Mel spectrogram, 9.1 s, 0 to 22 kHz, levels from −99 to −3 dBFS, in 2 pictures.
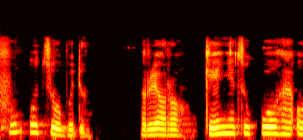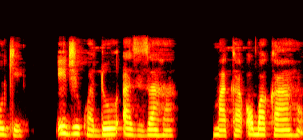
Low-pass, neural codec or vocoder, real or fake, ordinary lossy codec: none; none; real; none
